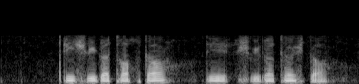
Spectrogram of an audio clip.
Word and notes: schwiegertochter: german

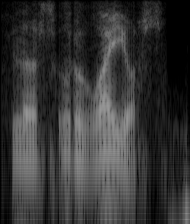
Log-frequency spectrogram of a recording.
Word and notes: uruguayos: spanish

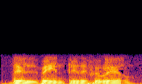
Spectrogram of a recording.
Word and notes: del veinte de febrero: spanish

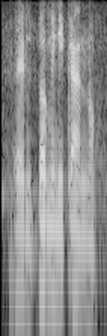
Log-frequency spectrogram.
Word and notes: dominicano: Spanish

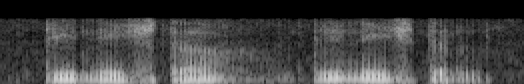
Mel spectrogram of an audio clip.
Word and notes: nichte: german

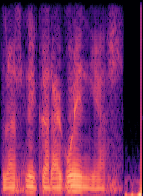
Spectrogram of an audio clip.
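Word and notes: nicaragueñas: Spanish

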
